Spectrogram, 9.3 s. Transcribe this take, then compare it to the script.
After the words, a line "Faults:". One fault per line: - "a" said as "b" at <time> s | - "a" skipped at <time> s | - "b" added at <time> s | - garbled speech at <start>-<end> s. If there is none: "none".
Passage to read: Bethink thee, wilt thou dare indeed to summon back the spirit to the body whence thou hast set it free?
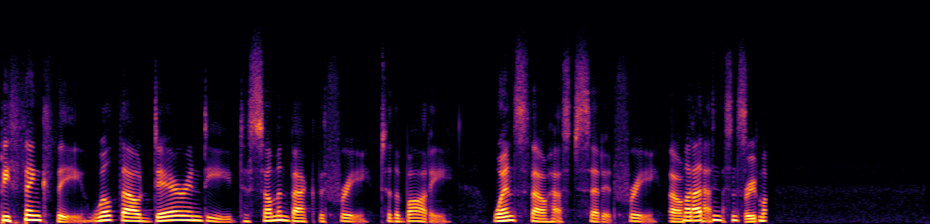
Bethink thee, wilt thou dare indeed to summon back the free to the body whence thou hast set it free? [garbled]
Faults:
- "spirit" said as "free" at 3.3 s
- garbled speech at 6.7-7.7 s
